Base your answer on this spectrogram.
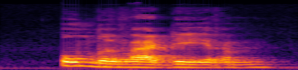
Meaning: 1. to underappreciate 2. to underestimate, to undervalue
- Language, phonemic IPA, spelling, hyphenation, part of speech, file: Dutch, /ˌɔn.dər.ʋaːrˈdeː.rə(n)/, onderwaarderen, on‧der‧waar‧de‧ren, verb, Nl-onderwaarderen.ogg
